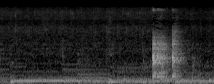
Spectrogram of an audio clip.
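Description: Chicken and freshly added shredded cabbage and grated carrot frying in a wok, a steady sizzle. Two sharp knocks come about one and a half seconds in.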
